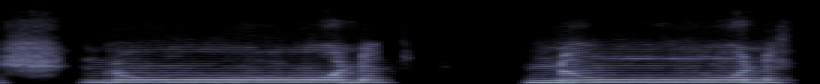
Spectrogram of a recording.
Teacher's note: इसमें आवाज जो है हमारी नाक से निकलेगी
